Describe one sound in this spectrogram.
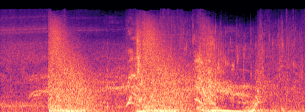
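A large explosion booms and rumbles.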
